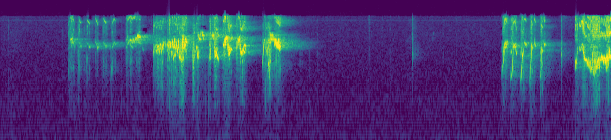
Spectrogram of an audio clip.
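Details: Song of a European serin meant for tutoring young birds: a high, tinkling, buzzy trill that speeds into a rattling jingle, silence, then another glassy burst of fast notes.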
